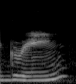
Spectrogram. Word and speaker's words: green: por exemplo green né quando tem duas letras vezes em inglês fica com som de ir então é green o rosto né purple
